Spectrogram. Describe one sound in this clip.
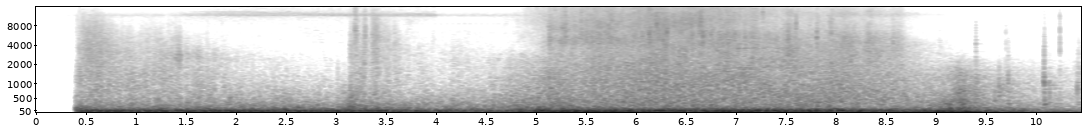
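Nuclear explosions rumble deeply and roar.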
